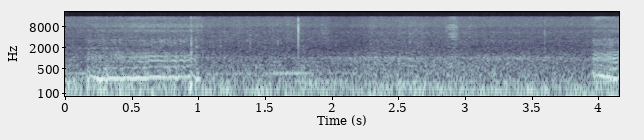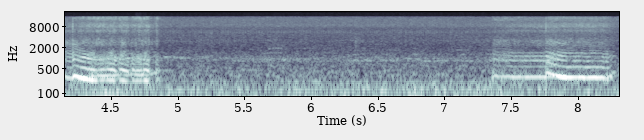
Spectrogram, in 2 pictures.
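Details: Sleeping pet cat with a loud snore makes soft, whistling snores about every three and a half seconds over room noise; snoring.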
